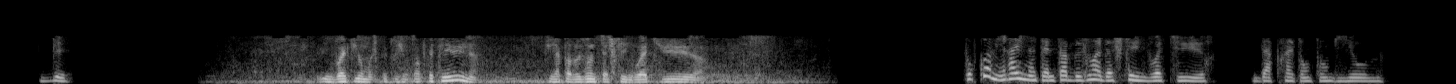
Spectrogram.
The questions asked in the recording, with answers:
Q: Pourquoi Mireille n'a-t-elle pas besoin d'acheter une voiture, d'après tonton Guillaume?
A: Parce qu'il peut toujours lui en prêter une.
